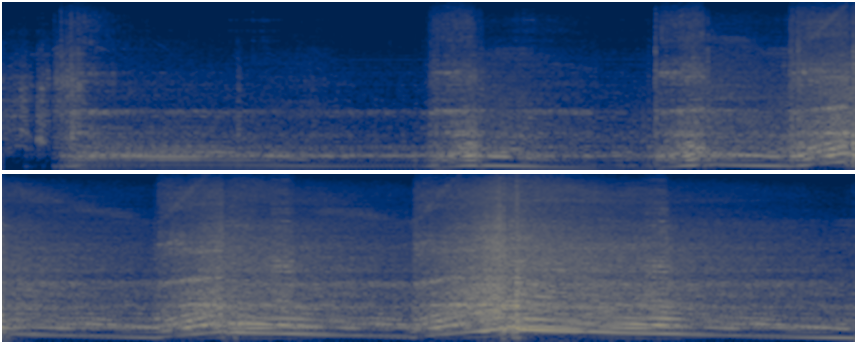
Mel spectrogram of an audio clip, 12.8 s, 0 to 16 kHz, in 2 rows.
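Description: A 2002 Audi S3 with its 1.8 engine, downpipe and APR Stage 2 tune revs hard in a series of about six sharp blips, each rising and falling back, growing louder toward the end.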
